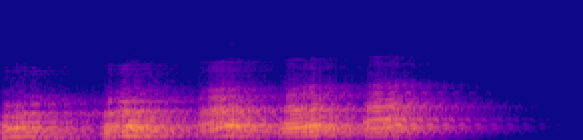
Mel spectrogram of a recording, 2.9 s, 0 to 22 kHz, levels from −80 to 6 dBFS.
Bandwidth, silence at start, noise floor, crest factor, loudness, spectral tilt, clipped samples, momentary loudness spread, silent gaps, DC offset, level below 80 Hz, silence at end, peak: 4.3 kHz; 0 s; -62 dBFS; 16 dB; -26 LUFS; -10.5 dB/octave; under 0.1%; 7 LU; none; under 0.1%; -56 dBFS; 0.6 s; -10 dBFS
